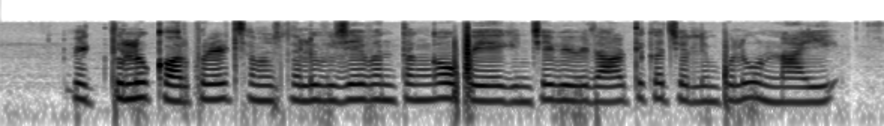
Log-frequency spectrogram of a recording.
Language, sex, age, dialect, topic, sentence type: Telugu, female, 25-30, Central/Coastal, banking, statement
